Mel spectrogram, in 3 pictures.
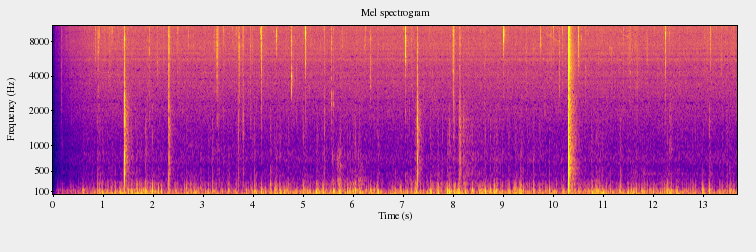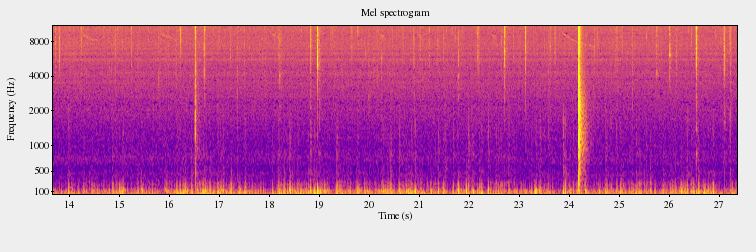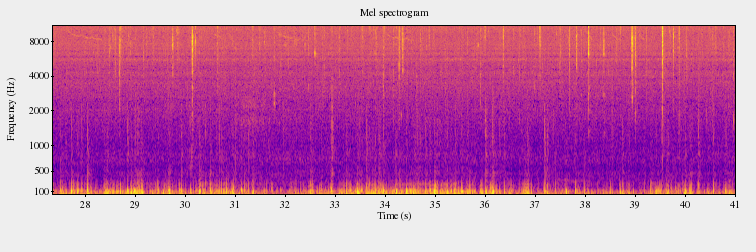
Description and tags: amb - fire mid
stove, fire, flame, crackle, combustion, fireplace, burning, flames, burn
